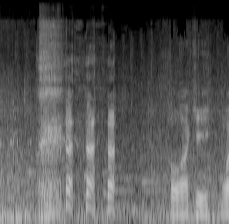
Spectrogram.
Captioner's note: both chuckling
